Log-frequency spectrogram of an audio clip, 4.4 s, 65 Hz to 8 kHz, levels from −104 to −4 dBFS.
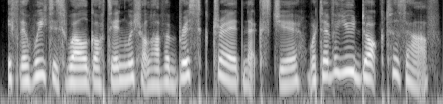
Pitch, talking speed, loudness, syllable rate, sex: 200 Hz, 255 wpm, -18 LUFS, 5.4 syllables/s, female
